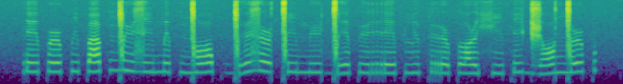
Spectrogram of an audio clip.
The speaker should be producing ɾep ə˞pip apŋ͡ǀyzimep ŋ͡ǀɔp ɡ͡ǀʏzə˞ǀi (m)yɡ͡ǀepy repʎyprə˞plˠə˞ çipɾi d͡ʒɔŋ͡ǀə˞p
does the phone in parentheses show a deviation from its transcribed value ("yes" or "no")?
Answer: no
